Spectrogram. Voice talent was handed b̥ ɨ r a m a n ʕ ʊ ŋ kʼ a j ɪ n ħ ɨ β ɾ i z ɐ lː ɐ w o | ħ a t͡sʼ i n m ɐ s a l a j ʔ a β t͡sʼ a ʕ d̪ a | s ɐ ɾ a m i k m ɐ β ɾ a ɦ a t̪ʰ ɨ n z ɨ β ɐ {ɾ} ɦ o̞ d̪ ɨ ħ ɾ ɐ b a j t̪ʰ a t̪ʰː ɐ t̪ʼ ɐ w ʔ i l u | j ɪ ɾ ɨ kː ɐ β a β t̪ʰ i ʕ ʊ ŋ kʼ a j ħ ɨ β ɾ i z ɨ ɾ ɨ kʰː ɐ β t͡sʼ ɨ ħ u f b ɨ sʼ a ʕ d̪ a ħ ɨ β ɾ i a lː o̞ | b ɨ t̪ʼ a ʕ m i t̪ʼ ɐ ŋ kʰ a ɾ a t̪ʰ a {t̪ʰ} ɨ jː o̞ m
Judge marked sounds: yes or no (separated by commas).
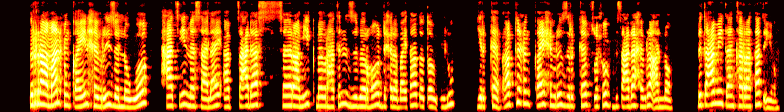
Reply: yes, no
